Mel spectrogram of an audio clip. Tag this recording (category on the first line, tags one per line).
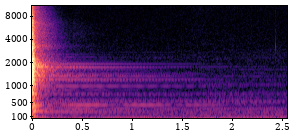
Sound effects > Objects / House appliances
glass
bonk
object
perc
